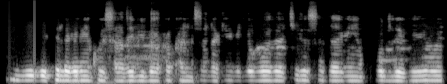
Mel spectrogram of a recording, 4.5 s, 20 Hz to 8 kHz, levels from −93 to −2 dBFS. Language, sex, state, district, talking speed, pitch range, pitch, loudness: Hindi, male, Jharkhand, Jamtara, 310 wpm, 155-160 Hz, 160 Hz, -20 LUFS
